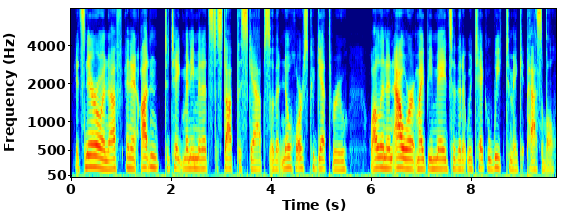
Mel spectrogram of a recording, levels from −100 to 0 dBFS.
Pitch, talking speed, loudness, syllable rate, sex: 170 Hz, 245 wpm, -23 LUFS, 5.6 syllables/s, female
